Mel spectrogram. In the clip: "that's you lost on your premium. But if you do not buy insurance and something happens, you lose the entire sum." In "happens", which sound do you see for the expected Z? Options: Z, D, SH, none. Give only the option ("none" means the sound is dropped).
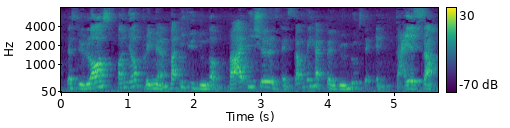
none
